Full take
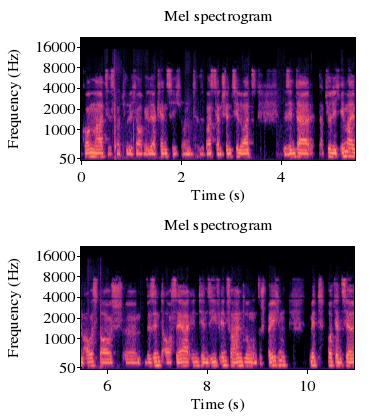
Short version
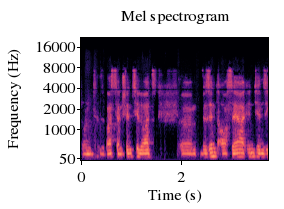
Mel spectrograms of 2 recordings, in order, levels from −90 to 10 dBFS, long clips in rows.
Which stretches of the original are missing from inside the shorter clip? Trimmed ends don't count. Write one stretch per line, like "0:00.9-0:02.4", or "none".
0:03.9-0:06.3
